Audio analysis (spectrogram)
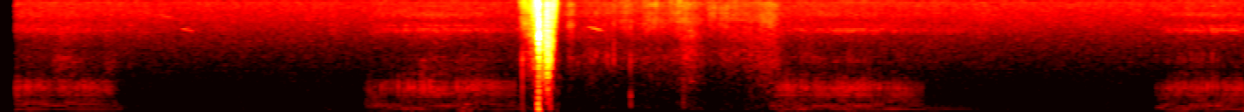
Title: Snore baby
